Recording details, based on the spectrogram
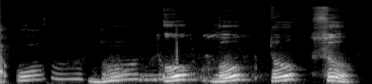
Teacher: होंठों को सही मुकम्मल गोल करके अदा होता है। अगर हम होंठों को नामुकम्मल गोल करें या गोल ना करें तो फिर ये सही अदा नहीं होता।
